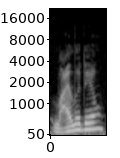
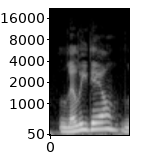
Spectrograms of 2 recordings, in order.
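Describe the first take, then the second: First: "Lilydale" said LIE-luh-dale, long i as in lie; "Lilydale" with a long lie vowel, asked with a rising tune; second try at the name. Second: "Lilydale" said LIL-ee-dale, short i as in lily; "Lilydale" with a short lily vowel and a falling tune; first try at the name. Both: Shown as a demonstration. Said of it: "Probably pronouncing it wrong".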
